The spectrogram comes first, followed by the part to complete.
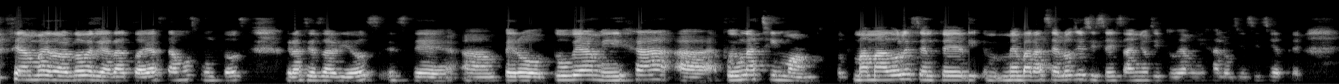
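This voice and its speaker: A woman talks at a moderate pace in a medium pitch, her intonation flat and monotone. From Texas, US, Mexican-American family from Zacatecas. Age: 30s. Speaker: podcast co-host. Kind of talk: testimony. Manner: halting, many fillers.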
